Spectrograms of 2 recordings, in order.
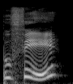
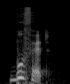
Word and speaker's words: Buffet: Zum Beispiel in der Gastronomie sagt man nicht Buffet, sondern Buffet. – Ja, oder? – Und Dessert. – Genau. – Da wird immer die erste Silbe betont.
